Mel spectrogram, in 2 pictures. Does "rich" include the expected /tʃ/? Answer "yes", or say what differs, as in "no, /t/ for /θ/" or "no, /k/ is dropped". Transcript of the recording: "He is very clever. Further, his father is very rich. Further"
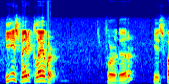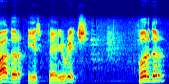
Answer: yes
